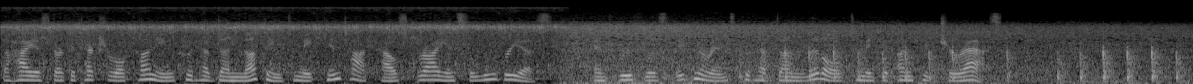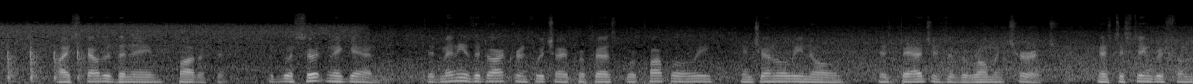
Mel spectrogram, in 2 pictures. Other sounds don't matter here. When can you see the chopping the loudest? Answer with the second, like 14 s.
11 s.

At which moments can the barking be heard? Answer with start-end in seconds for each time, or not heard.
not heard.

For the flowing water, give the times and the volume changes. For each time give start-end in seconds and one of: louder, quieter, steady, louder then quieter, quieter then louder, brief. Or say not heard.
0.0-23.8 quieter.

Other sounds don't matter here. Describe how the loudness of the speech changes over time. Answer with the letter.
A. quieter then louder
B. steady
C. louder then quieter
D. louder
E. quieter
B.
